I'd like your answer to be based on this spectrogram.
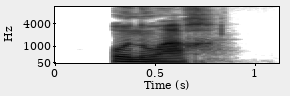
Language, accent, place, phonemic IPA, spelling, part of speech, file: French, France, Lyon, /o nwaʁ/, au noir, prepositional phrase, LL-Q150 (fra)-au noir.wav
- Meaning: off the books, cash in hand, undeclared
